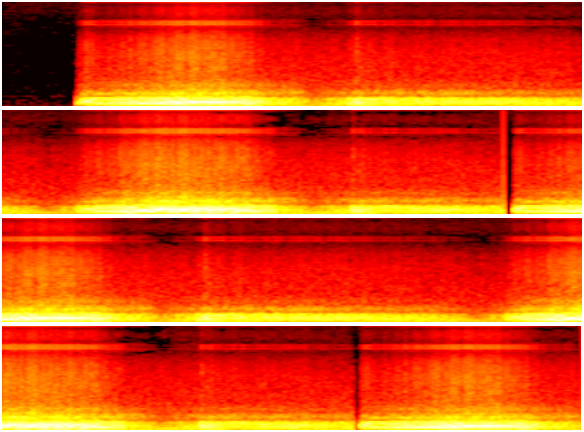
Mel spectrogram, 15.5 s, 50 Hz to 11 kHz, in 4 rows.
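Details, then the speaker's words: Stridor from upper airway obstruction, loudest over mouth, neck and upper trachea: loud, harsh, musical inspiratory noise with quieter expiration, about 17 breaths a minute; stridor immediately after extubation may indicate the need for reintubation. "Strider heard immediately after extubation may indicate the need for re intubation"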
